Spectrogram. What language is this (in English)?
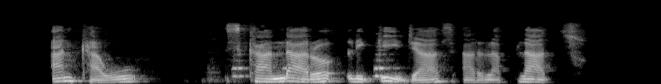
Esperanto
